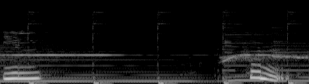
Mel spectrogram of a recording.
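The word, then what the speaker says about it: 일흔: El 70 se le dice il hun. Igual, esa U que se utiliza acá es una U entre dientes. No la pronunciamos abriendo la boca, sino que hacemos el sonido sin separar nuestros dientes.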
